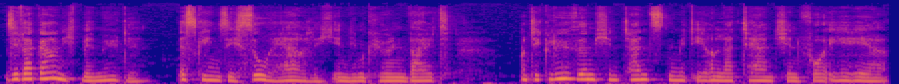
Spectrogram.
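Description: A woman reading a fairy tale aloud, gentle and at times hushed. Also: on the low side, lively intonation, measured pace, breathy edge. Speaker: storyteller.

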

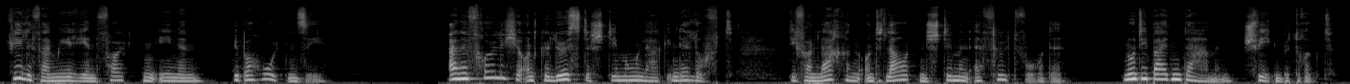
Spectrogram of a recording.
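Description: Husky woman reading an audiobook. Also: on the low side, lively intonation, a little slow, dark tone. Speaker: narrator. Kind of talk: scripted audiobook narration.

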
